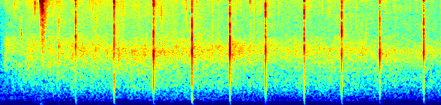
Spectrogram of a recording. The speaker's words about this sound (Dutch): Zullen we de Heer klappen voor geven?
